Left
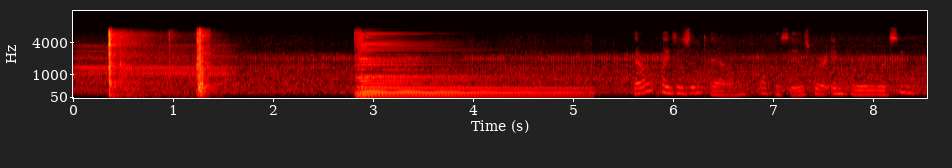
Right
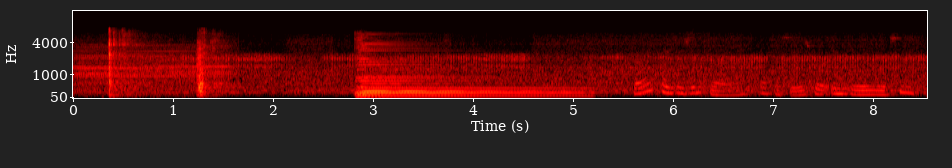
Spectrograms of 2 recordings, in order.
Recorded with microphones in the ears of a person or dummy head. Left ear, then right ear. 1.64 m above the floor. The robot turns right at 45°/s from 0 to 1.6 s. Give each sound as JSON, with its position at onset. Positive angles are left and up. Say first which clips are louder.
{"t": 0.4, "sound": "a door slam", "louder": "left 14 dB", "side_deg": 50, "distance_m": 0.8}
{"t": 2.8, "sound": "a guitar", "louder": "left 4 dB", "side_deg": 35, "distance_m": 0.7}
{"t": 5.6, "sound": "a woman speaking", "louder": "left 5 dB", "side_deg": 55, "distance_m": 1.4}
